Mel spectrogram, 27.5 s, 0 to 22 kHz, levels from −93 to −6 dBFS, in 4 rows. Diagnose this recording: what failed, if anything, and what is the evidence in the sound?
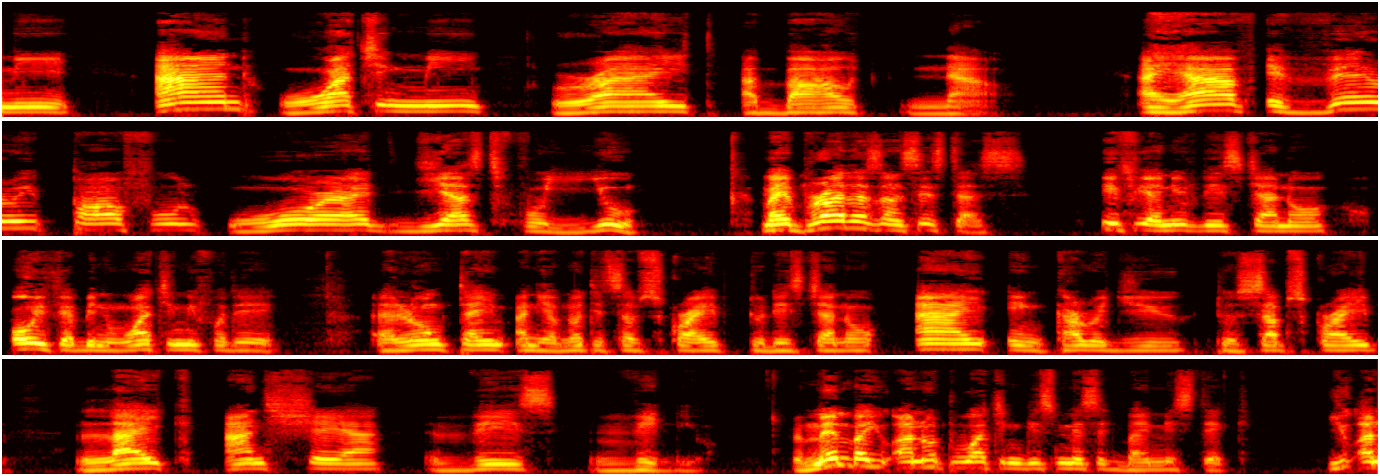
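Nothing failed: no stage in the chain, from analogue wiring through conversion, processing and playback, leaves any audible fault in this recording.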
